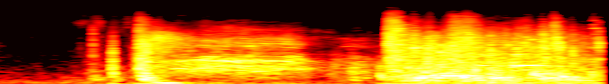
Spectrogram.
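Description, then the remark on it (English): A sharp, heavy punch lands on a man, followed by a loud crashing thud as he falls heavily to the floor, with rough noisy clatter trailing after and a second burst of impact noise. “Mickey lands heavily on the floor.”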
